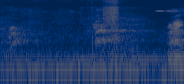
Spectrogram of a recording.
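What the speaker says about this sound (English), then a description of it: "Got a dog trying to get me" A dog barks and whimpers outdoors at a demolition site during roof work, short yelps over a steady low rumble of background noise.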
